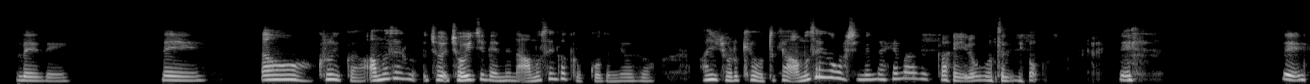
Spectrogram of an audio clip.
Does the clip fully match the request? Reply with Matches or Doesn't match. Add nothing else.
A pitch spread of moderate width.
Matches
